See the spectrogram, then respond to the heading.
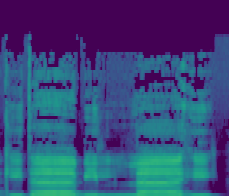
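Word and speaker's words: بِاللَّهِ: The lam in the word Allah, it is pronounced lightly. – Why? – Because before the word. – Before the word Allah. – Has kasra. – The letter ba has a kasra. So the letter before the word Allah has a kasra. So pronounce it with a light sound. Kitabillahi. Not kitabillahi.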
